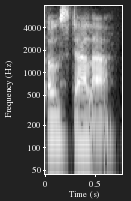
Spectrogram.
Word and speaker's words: 0Stella: the album because the my name is ostella and the zero in my name that it's spelled with stands for zero waste so last through lockdown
